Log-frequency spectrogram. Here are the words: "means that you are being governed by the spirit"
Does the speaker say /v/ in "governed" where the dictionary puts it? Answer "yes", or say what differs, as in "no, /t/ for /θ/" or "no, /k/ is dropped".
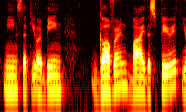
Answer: yes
